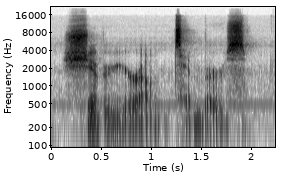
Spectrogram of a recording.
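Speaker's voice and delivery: deep, rough voice, dropped as deep as possible. Testing whether you can get deep enough for a character: deep Heatwave voice. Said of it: "Let me see if I can get deep enough".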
